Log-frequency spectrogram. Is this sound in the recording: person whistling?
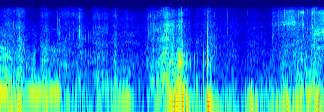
no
